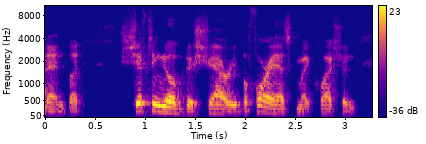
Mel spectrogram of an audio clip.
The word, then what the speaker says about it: Shari: Also, since you're from Long Island, you say it because people are always like, "How do you say your name?" And I'm like, "My parents are from Queens and Brooklyn, so Shari."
